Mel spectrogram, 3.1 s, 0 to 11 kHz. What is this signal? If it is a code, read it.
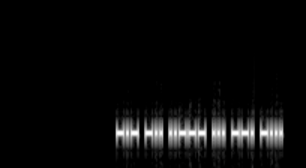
Morse code, heard as a keyed tone, about 50 wpm, 700 Hz. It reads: KD2SGB
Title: USA Call Signs - 6 Characters - Repeated 2x - 50wpm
